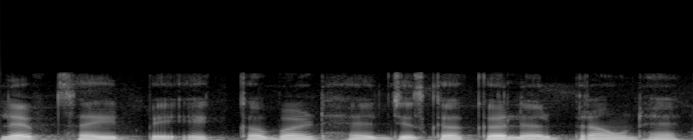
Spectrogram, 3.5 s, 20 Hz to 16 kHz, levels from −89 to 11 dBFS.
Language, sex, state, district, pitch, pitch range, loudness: Hindi, male, Bihar, Katihar, 120 Hz, 115-135 Hz, -18 LUFS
